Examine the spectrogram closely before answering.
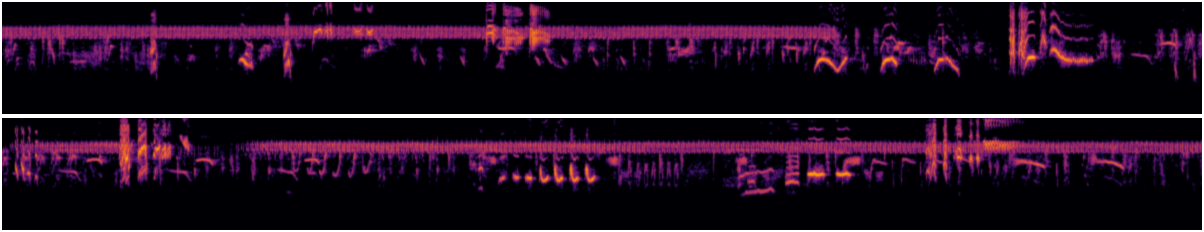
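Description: Summer outdoor ambience: an insect's steady, high-pitched trill, with small birds chirping and singing over it. The trill breaks off about a third of the way in and comes back a few seconds later.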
